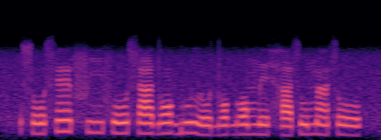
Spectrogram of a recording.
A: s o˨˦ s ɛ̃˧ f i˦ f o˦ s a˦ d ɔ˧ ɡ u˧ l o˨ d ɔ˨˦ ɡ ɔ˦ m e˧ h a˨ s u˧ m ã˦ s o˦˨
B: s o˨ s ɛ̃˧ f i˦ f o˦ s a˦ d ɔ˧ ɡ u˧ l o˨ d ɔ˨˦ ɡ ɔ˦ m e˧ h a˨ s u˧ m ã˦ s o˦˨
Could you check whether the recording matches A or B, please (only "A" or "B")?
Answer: B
